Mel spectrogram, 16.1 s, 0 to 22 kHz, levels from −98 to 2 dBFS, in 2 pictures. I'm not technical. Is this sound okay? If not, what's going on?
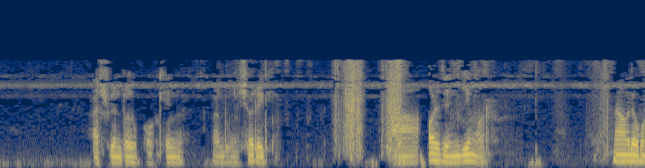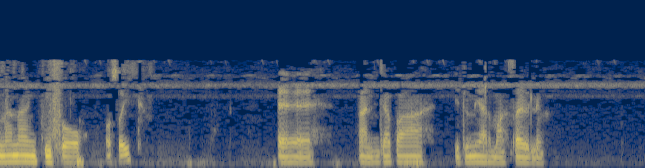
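No. Throughout, the speech sounds watery and dull, with nothing above 5.8 kHz. This is likely heavy MP3 compression discarding detail to save space.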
